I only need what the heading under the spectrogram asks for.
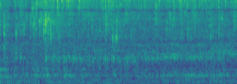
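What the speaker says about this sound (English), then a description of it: "wash off our potatoes, wash off our potatoes, and our pepper." Steady tap water pours into a sink as potatoes and a pepper are washed, a continuous close rushing flow with no talk.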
